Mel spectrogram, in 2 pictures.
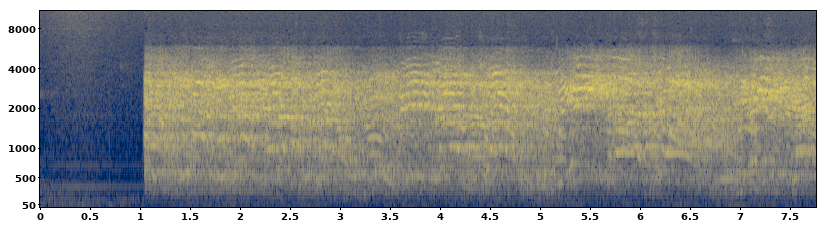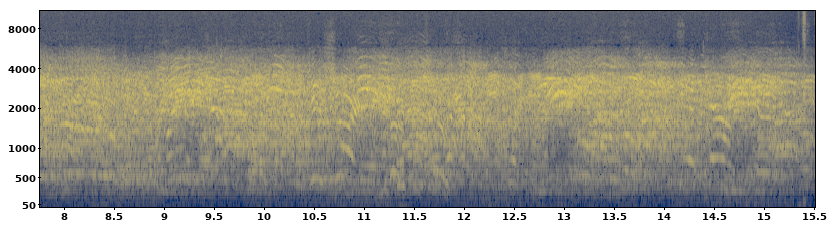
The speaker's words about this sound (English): They're shouting, We love Trump. this this is really hilarious. It is. She's trying to have a news conference after her CPAC speech.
